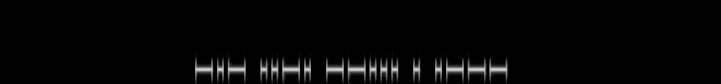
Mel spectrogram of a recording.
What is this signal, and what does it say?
Morse code, heard as a keyed tone, about 21 wpm, 700 Hz. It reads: KF7EJ
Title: USA Call Signs - 5 Characters - Repeated 3x - 22wpm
